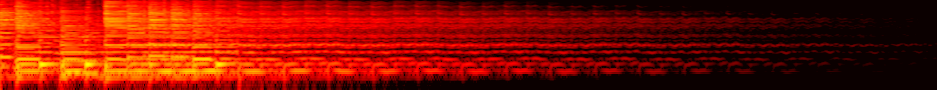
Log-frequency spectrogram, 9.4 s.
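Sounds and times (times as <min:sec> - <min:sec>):
guitar with recirculating delay effect: 0:00.0 - 0:05.7.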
